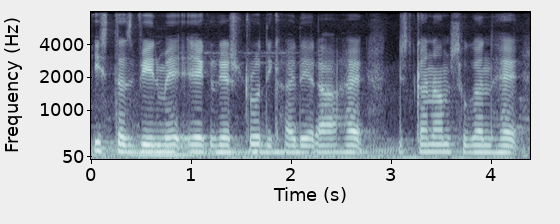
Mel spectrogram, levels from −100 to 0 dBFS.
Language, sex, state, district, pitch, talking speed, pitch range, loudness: Hindi, male, Assam, Kamrup Metropolitan, 145 Hz, 175 wpm, 140-150 Hz, -16 LUFS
